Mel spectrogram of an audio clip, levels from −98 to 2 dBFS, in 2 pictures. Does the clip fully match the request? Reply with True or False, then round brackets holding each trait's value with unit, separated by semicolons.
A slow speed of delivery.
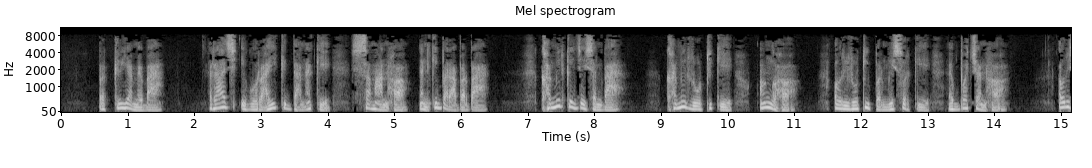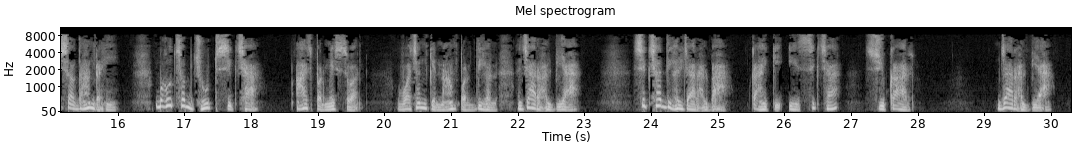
True (105 wpm)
